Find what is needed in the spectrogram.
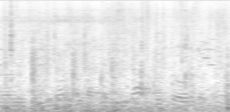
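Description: Several voices at once, unintelligible, with irregular knocks and scuffs of footsteps as performers move about on the stage.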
